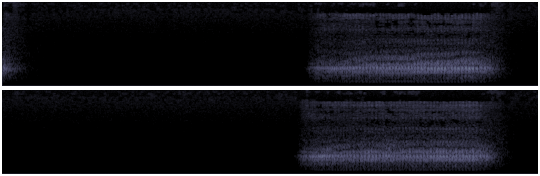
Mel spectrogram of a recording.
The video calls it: snoring pekingese puppy - juju bear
